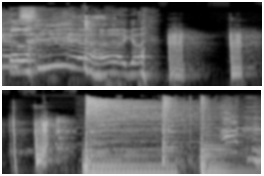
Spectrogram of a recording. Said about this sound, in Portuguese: Olha que peido bem triste, cara. Mano, é inacreditável. Os caras têm um grupo pra soltar peido, mano.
